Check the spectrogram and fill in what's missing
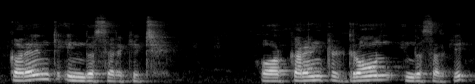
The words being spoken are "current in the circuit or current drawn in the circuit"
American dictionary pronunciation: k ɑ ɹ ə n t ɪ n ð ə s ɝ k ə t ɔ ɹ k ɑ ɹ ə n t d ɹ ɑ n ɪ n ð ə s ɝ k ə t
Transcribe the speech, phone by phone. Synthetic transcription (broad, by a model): k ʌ ɹ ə n t ɪ n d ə s ɝ k ə t ɔ ɹ k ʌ ɹ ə n t d ɹ ɑ n ɪ n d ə s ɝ k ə t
